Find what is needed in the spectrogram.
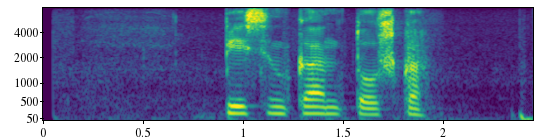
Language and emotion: Russian, neutral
